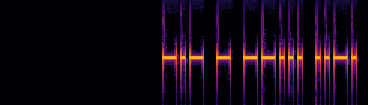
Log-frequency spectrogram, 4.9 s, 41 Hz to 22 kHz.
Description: Morse code, heard as a keyed tone, about 20 wpm, 700 Hz. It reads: KT7F
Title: USA Call Signs - 4 Characters - Repeated 2x - 20wpm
